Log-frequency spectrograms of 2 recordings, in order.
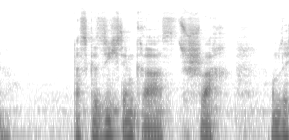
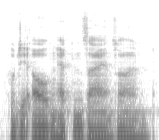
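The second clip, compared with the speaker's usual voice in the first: usual speaking voice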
